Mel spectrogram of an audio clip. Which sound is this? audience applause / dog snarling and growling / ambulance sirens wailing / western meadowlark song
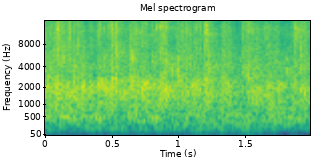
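audience applause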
